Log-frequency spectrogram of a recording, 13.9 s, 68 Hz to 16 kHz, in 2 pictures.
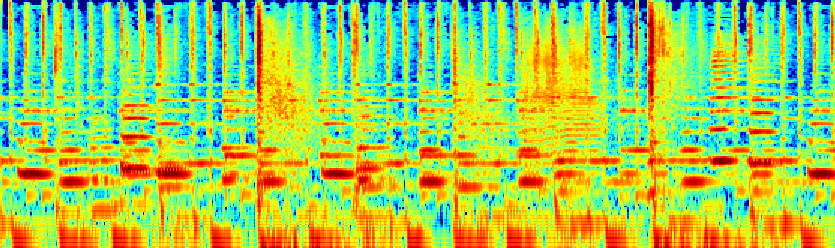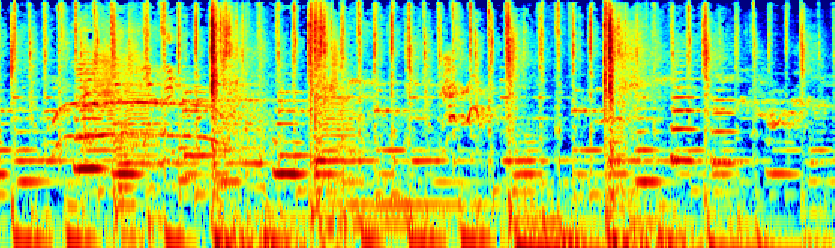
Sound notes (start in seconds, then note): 3.8 light-hearted music continues; 7.3 children cheering; 10.5 children laughing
